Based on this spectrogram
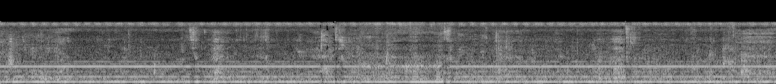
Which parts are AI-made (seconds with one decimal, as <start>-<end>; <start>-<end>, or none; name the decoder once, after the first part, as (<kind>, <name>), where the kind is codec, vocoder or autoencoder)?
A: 3.6-4.5 (codec, SNAC)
